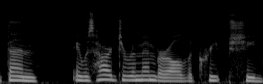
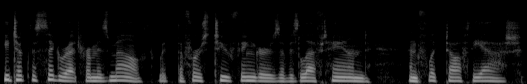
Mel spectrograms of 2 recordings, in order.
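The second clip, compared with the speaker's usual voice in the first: usual speaking voice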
